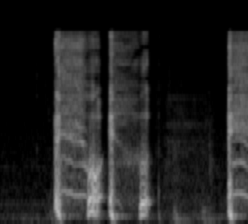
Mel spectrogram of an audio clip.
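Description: A person deliberately coughs several times, short harsh bursts in two quick pairs, then a pause before one more cough. No talking in between.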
